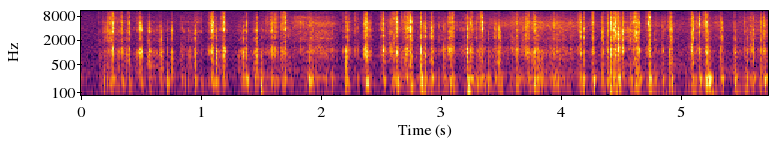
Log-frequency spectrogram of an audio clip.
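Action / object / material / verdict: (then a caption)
tap / thin plastic sheet curved into a half-tube / plastic / none. A thin, glossy purple plastic sheet, curved into a hollow half-tube over a binaural microphone, is tapped and scratched with long painted nails. The result is a quiet, rapid stream of short, dry, bright clicks and crinkly scratching with very little ring.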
